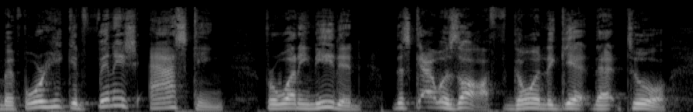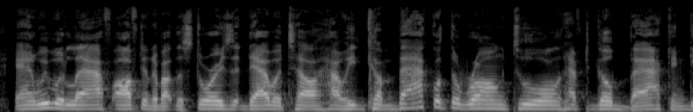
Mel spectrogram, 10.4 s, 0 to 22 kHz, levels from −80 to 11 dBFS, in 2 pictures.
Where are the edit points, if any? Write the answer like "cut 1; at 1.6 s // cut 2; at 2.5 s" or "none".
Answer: none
